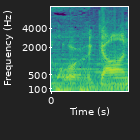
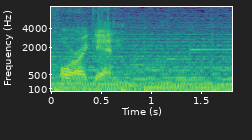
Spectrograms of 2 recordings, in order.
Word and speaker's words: Oregon: was born there so don't say oregon it's oregon you guys or again seriously or again okay anyways that's juliet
